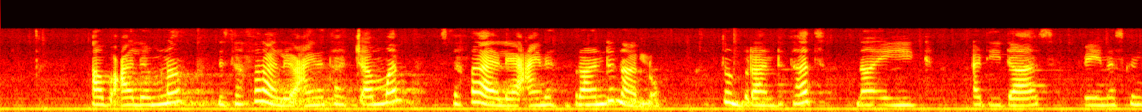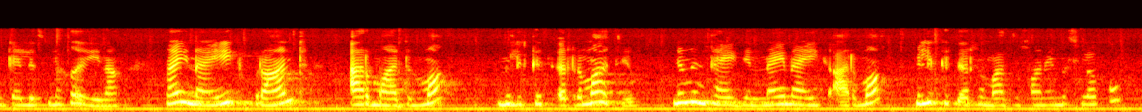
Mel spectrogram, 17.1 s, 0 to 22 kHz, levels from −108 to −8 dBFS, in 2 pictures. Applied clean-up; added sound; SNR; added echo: none; Engine; 16 dB; none.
